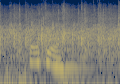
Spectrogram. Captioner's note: applause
